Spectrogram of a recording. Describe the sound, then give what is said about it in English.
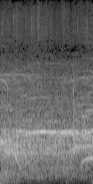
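A large live audience in Long Beach cheers and applauds in a dense, continuous wash of clapping and whoops, with a few higher shouts rising above the steady roar. “We got a big crowd here.”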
